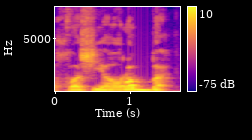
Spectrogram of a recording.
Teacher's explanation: Ro ini adalah ro tafkhim, dibaca dengan tebal.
